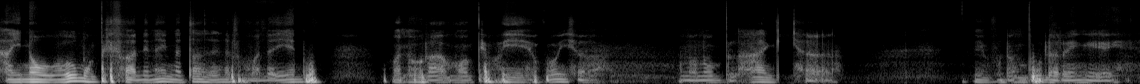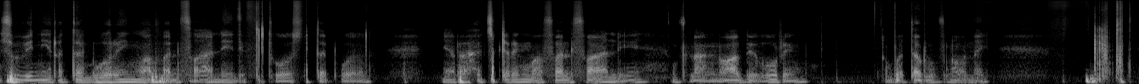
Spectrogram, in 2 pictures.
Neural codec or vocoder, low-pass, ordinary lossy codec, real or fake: autoencoder, 48 kHz, 32 numbers a frame, DAC-VAE, trained on Japanese speech; none; none; fake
